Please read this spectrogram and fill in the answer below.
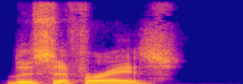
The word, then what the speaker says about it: luciferase: Do you know what Luciferon, I think that's how you say it, Luciferon. – Luciferase. – I can't even say it right.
